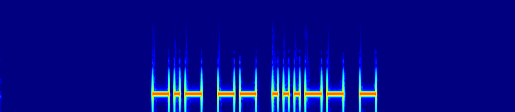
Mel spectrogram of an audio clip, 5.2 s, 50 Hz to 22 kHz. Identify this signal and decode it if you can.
Morse code, heard as a keyed tone, about 22 wpm, 700 Hz. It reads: KM3T
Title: Call Signs Repeated 2x - 22wpm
